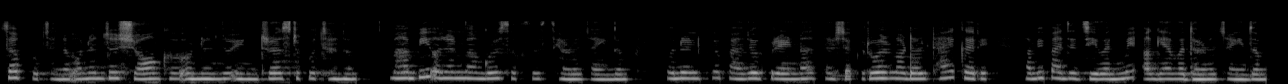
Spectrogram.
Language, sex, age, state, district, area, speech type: Sindhi, female, 18-30, Gujarat, Surat, urban, spontaneous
